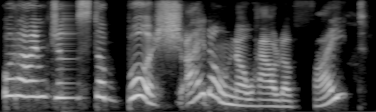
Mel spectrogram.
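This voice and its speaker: A small, anxious talking bush from a fantasy cartoon, played by a woman. The voice is high and swings up and down a lot. It speaks slowly and hesitantly, pleading like a nervous child. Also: huge pitch swings, a bit bright, no room sound, studio quality, heavily acted. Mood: reluctant. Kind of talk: animated fantasy table read acting.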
